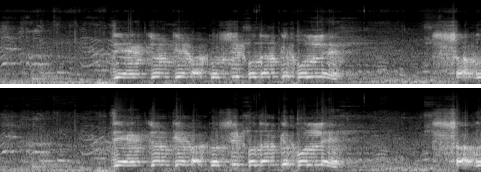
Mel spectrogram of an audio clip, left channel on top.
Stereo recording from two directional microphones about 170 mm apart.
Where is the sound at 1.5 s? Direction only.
35° right (ahead or behind).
